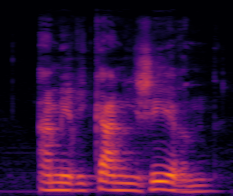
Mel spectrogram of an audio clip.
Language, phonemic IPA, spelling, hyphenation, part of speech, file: Dutch, /aːmeːrikaːniˈzeːrə(n)/, amerikaniseren, ame‧ri‧ka‧ni‧se‧ren, verb, Nl-amerikaniseren.ogg
- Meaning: to Americanize (Americanise)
